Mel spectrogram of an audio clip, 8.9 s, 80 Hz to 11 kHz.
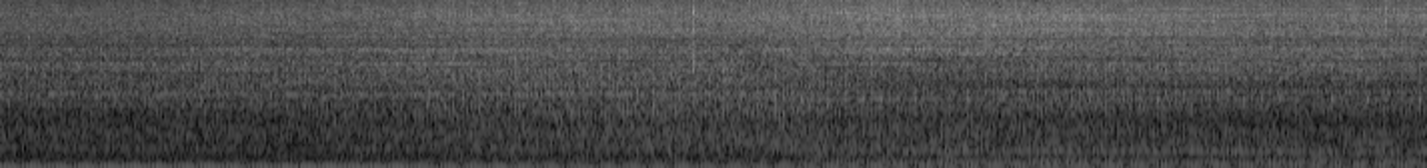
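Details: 2.0 TSI engine at steady idle with a bright, busy ticking clatter riding over the low hum at a constant rate; unidentified engine noise, source unclear.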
